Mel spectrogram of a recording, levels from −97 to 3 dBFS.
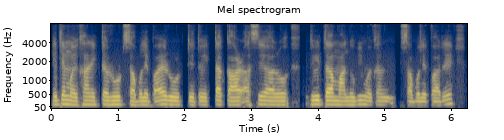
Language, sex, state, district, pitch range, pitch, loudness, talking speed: Nagamese, male, Nagaland, Dimapur, 130-140 Hz, 135 Hz, -18 LUFS, 175 wpm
